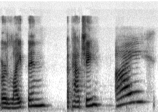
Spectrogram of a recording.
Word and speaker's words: Lipan Apache: I I've heard Lipan. it say Lapon Oh, Apache, Lapon Apache. but Okay. then I've heard other people say Lipan Apache. Mhm. So I don't know if it's either way, La Yeah.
